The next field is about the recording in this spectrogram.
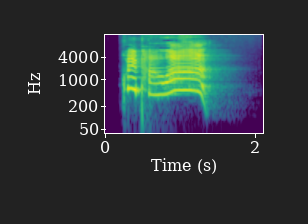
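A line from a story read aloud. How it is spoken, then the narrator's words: Loud shout. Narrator (Chinese): 小鱼 大声叫道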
